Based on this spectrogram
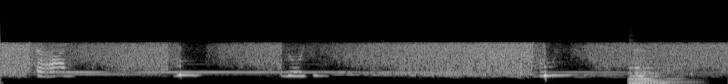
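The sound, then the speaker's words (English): A shortwave broadcast from German number station G06: a steady band of radio hiss with droning carrier tones, interrupted by a few brief crackling dropouts and a low rumbling burst near the end. “Last time, while listening to German number station G06.”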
